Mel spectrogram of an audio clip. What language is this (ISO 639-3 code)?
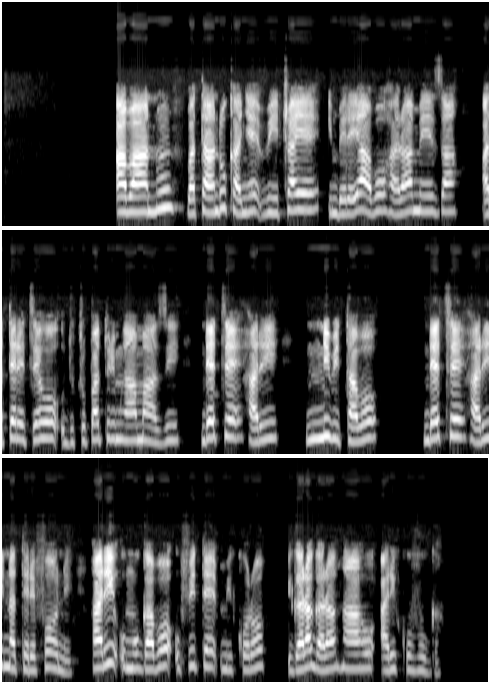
kin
